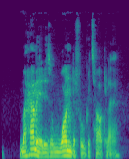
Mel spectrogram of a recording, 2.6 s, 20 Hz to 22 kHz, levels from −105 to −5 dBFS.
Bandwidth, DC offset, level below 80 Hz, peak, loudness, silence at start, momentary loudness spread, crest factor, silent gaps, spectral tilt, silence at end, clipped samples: 13 kHz; under 0.1%; -56 dBFS; -2 dBFS; -21 LUFS; 0.4 s; 13 LU; 20 dB; none; -7.5 dB/octave; 0.2 s; under 0.1%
